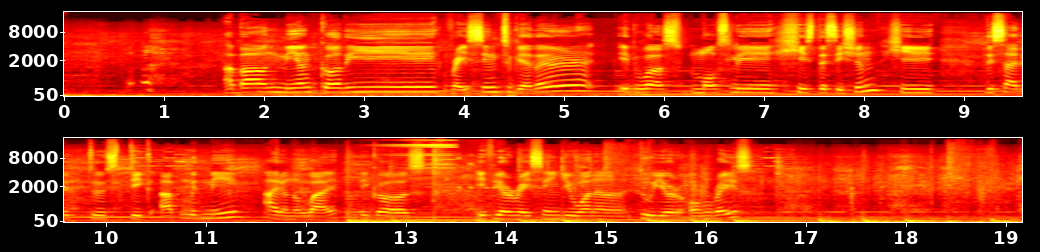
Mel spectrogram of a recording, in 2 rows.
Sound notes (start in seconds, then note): 0.6 dramatic music; 0.6 moans; 12.2 panting; 16.4 panting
